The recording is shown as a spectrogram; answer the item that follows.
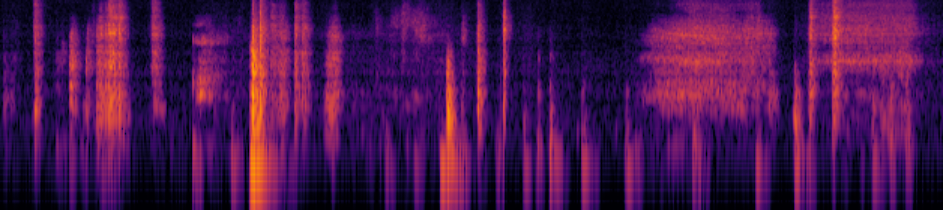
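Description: Irregular small clicks and knocks of parts being handled on a workbench, the loudest a knock a little under two seconds in. About four seconds in there is a soft hiss lasting about a second, and a shorter one follows near the end.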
